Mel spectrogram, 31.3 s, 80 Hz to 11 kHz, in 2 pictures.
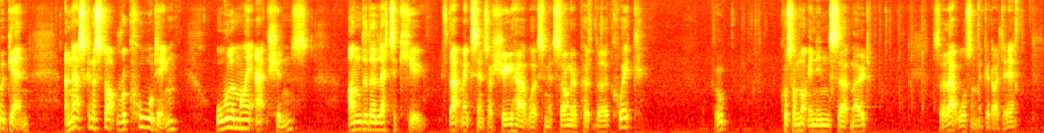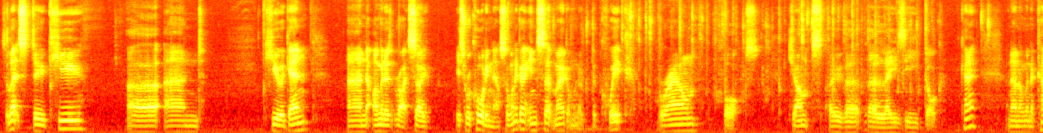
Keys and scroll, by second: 0.9 typing, 8.7-15.3 typing, 16.5 q, 19.7 q, 23.4-30.0 typing.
